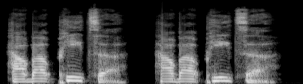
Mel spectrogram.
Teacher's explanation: The first a in the word about is gone it's just missing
